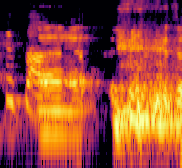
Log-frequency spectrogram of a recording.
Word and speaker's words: Kelowna: Chances Casino Kelowna.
